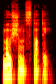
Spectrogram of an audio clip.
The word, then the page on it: motion study: British English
